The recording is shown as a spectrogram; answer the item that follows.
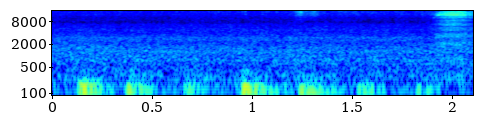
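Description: Soft, low thumps coming in pairs, about one pair every 0.8 s, like a heartbeat, over a faint hum.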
